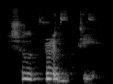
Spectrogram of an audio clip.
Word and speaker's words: Sciutti: Maybe Erica can help me to pronounce correctly the name, because I think it's Italian, probably Sciutti, or I don't know how you would pronounce it. Sciutti.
